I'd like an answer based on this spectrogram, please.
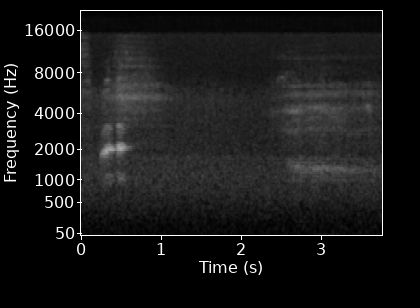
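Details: A frog very close by in a studio in downtown Portland, Oregon gives two quick, bright chirping croaks in a row, then falls silent.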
